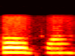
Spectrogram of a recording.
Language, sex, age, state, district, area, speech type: Marathi, female, 18-30, Maharashtra, Solapur, urban, conversation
